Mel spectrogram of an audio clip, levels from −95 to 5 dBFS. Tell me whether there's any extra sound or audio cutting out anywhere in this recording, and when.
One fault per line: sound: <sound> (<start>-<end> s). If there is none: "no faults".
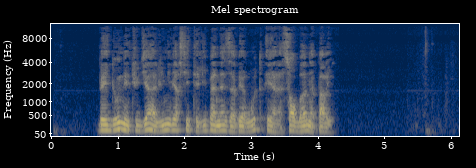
no faults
